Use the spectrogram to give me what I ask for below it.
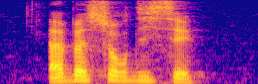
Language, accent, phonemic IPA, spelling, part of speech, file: French, France, /a.ba.zuʁ.di.sɛ/, abasourdissait, verb, LL-Q150 (fra)-abasourdissait.wav
- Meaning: third-person singular imperfect indicative of abasourdir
